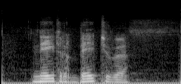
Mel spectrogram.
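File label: "Neder-Betuwe", Dutch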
